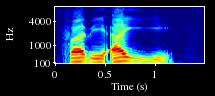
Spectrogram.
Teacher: fa harus dialirkan jangan sampai diganti dengan p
